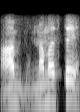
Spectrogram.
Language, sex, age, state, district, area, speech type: Hindi, male, 30-45, Uttar Pradesh, Ghazipur, rural, conversation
